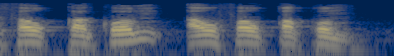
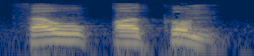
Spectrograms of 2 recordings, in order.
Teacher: فوقكم، لا نقول فوقكم أو فوقكم، فانتبهوا تخليص القاف ثم الكاف · Shown in: second take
